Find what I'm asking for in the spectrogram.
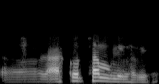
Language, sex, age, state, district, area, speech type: Assamese, male, 30-45, Assam, Majuli, urban, conversation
